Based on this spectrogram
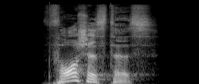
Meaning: strong/mixed nominative/accusative neuter singular superlative degree of forsch
- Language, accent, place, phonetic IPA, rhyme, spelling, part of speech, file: German, Germany, Berlin, [ˈfɔʁʃəstəs], -ɔʁʃəstəs, forschestes, adjective, De-forschestes.ogg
